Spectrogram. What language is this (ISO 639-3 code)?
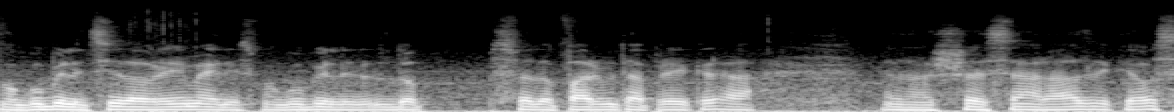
hrv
